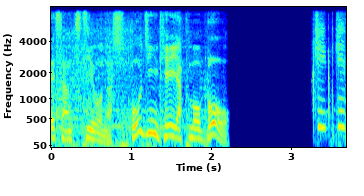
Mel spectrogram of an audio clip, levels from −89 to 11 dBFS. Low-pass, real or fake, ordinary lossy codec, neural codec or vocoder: 7.2 kHz; fake; none; codec, 16 kHz in and 24 kHz out, 1 kbps, XY-Tokenizer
